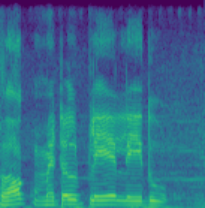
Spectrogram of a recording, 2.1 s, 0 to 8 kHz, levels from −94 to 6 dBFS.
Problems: constant background noise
